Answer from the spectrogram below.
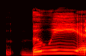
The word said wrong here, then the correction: Mbewe: I've tried it several thousand times. Yeah. – Mbewe. – Mbewe. Sorry. You know, I've been talking to friends probably about you for years, and I think I've pronounced it wrong every single time.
